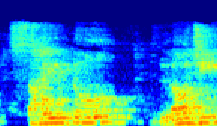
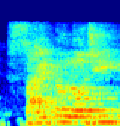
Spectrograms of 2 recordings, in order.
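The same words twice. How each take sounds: First: cytology very slowly, with a gap before logy; drawn out. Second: Said in the usual way. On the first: Shown as a demonstration. Teacher repeating option C for students, drawn out. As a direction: split cytology into slow separated parts.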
